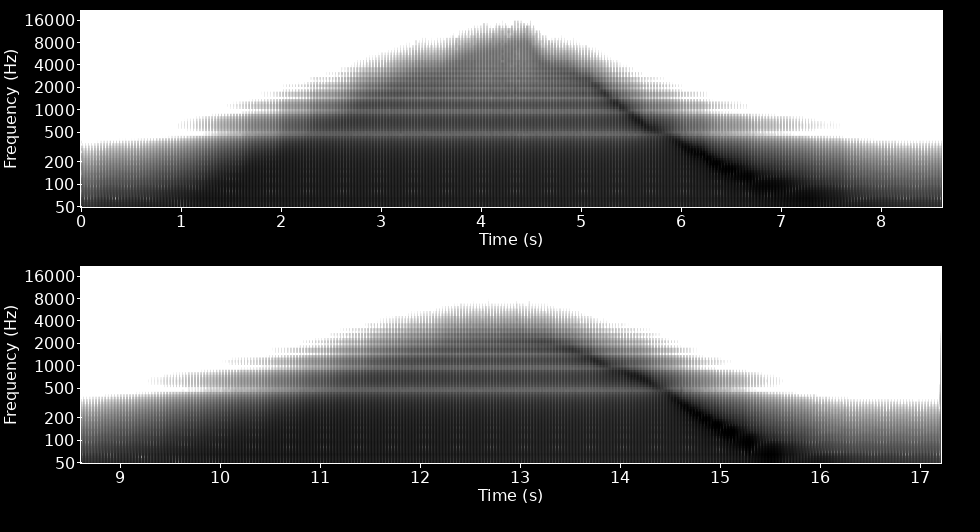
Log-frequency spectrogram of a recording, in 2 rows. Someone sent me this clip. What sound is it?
APC-BassSweeps2
Atari-Punk-Console, diy, noise, drone, APC, glitch, Lo-Fi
